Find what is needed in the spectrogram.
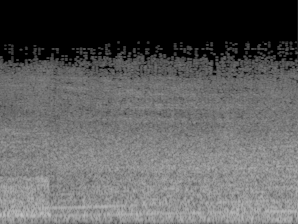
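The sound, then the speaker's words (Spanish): A car engine roars as the vehicle speeds off in a drama film scene, a steady, loud rumble with a low hum throughout. “arranca el vehículo y se marcha a toda velocidad. Charlie le observa desesperado mientras el vehículo se aleja del lugar.”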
